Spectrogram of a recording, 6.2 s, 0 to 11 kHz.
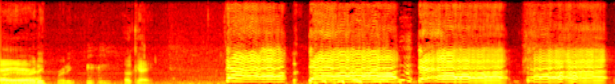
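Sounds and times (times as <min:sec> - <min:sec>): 
speech: 0:00.0 - 0:01.7
person imitating a cartoon character laugh like a sheep bleat: 0:02.3 - 0:06.1.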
